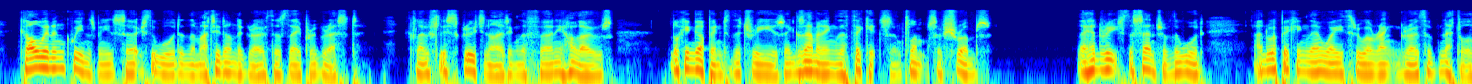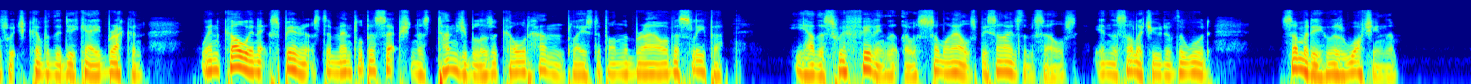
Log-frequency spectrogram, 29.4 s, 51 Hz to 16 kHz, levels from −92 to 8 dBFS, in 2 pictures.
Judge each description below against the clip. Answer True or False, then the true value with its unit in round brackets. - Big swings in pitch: False (3.4 semitones)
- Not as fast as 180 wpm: False (195 wpm)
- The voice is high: False (105 Hz)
